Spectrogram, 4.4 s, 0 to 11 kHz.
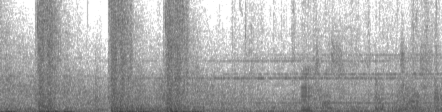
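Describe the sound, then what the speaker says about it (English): Destiny 2 gunfire fills the opening with three loud, sharp bursts spaced about half a second apart, then gives way to quieter mechanical clatter and a steady hum. "He seems to be ignoring my bullets."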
